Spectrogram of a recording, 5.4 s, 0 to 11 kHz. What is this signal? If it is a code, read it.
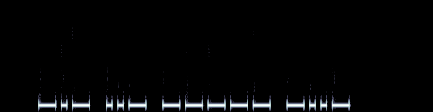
Morse code, heard as a keyed tone, about 17 wpm, 700 Hz. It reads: KU0X
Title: USA Call Signs - 4 Characters - Repeated 2x - 17wpm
